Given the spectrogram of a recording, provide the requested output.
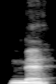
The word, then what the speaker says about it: med: Me is with. Norwegians and usually sweets too don't pronounce the D at the end there.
